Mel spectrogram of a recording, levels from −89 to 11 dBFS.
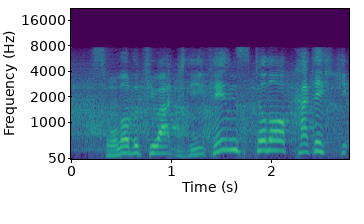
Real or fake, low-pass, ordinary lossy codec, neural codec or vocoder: fake; none; none; codec, 16 kHz, 0.8 kbps, ZipCodec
